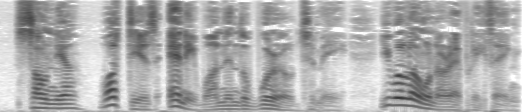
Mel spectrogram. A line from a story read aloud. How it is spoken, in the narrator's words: said Nicholas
